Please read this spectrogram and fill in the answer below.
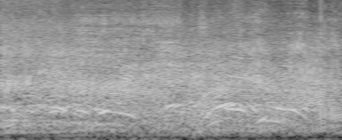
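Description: Motocross bike engines revving up and down on track, their pitch rising and falling continuously as the riders work the throttle.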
